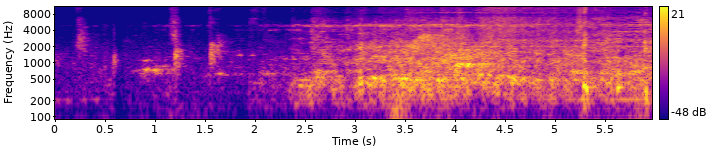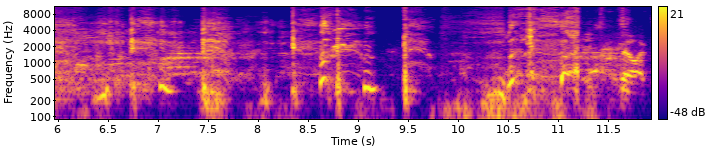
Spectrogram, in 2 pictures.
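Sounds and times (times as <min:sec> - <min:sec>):
laughter: 0:02.4 - 0:11.9
person in a harsh coughing fit: 0:05.2 - 0:11.4
throat clearing: 0:05.3 - 0:11.4.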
